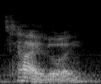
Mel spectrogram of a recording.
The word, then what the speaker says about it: Cai Lun: So can you pronounce his name? It's Cai Lun.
